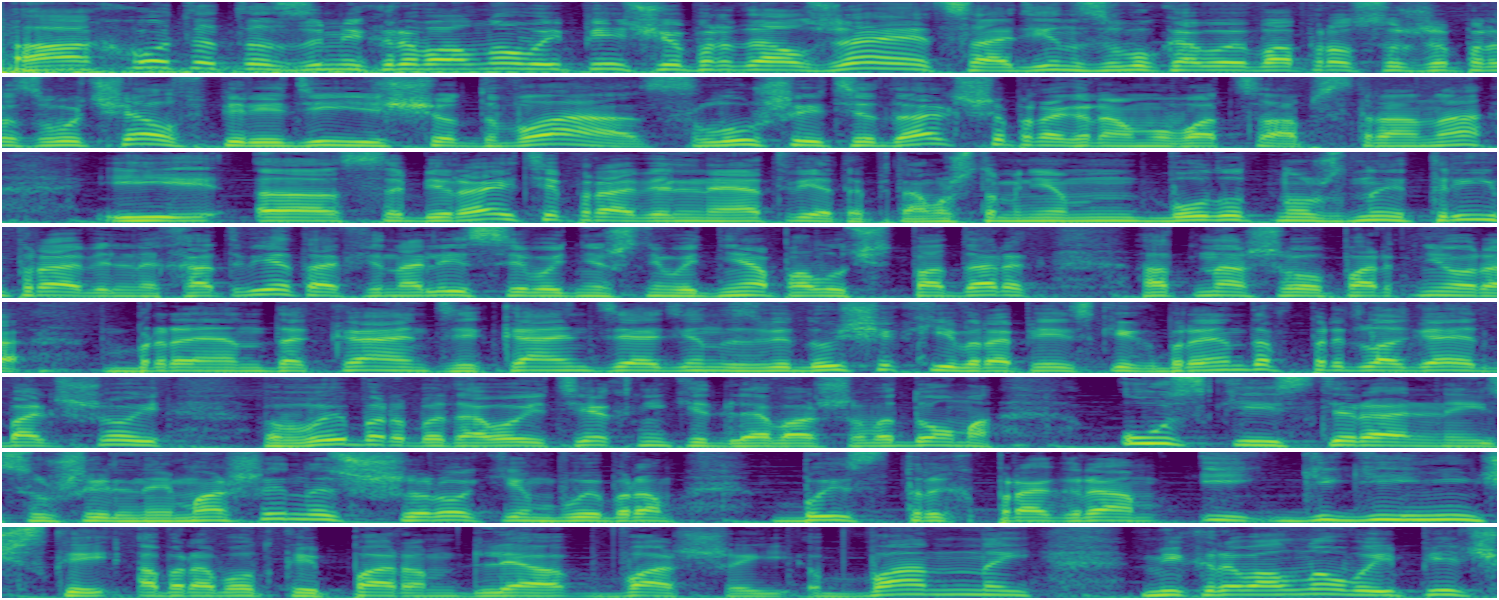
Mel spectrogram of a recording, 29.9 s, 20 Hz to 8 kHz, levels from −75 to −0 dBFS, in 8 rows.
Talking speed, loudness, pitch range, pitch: 155 wpm, -15 LUFS, 135-165 Hz, 145 Hz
